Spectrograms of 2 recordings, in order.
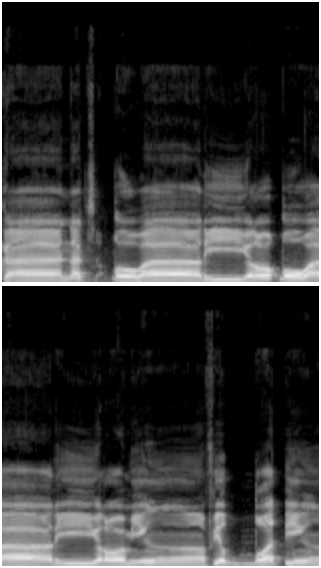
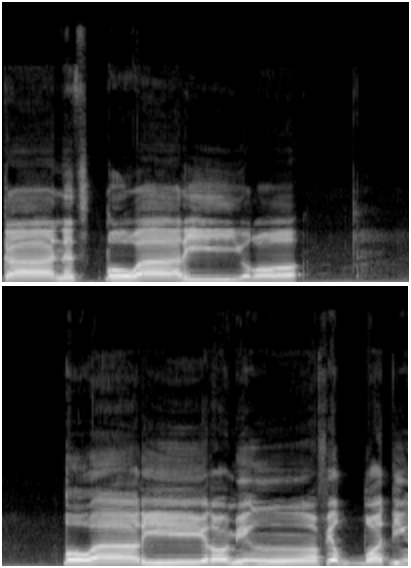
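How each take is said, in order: First: The first qawarira runs straight into the next. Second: The voice stops after the first qawarira. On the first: The reading joins the first word to the next. "diwasolkan atau disambung" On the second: The reading stops at the first word. "diwakafkan pada lafaz qawariru yang pertama"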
